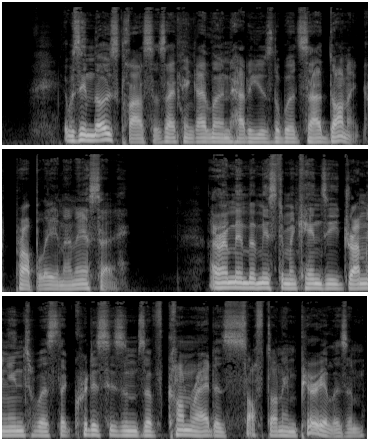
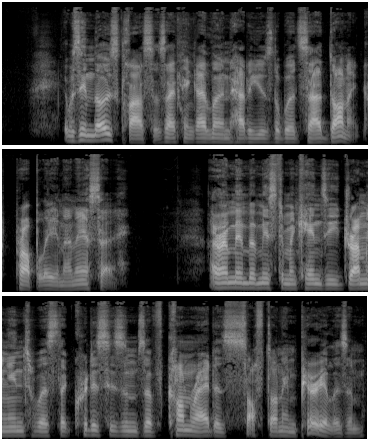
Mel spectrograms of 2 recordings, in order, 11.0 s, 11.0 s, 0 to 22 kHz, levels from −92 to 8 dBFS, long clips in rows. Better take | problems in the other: first | thin; very; fading below 900 Hz

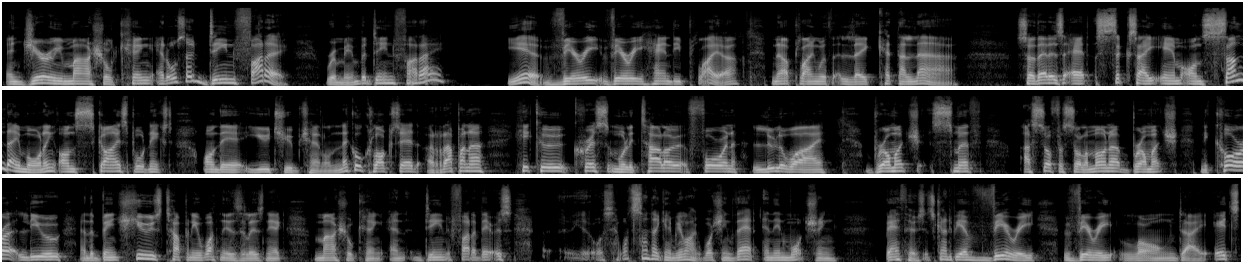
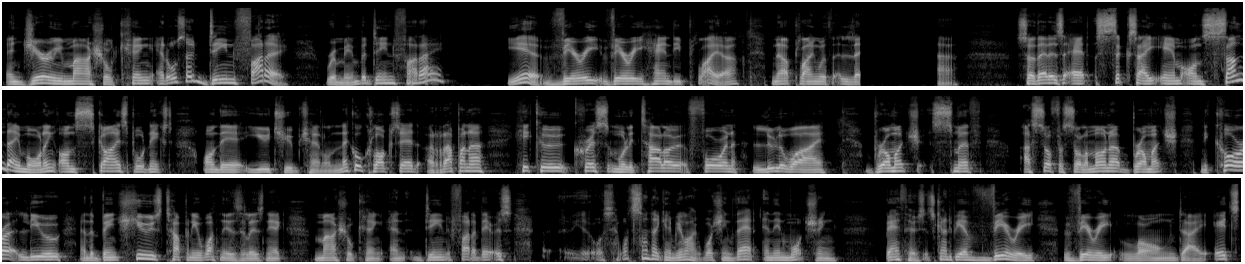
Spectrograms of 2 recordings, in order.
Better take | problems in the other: first | audio cutting out; at 8.5 s for 1 s

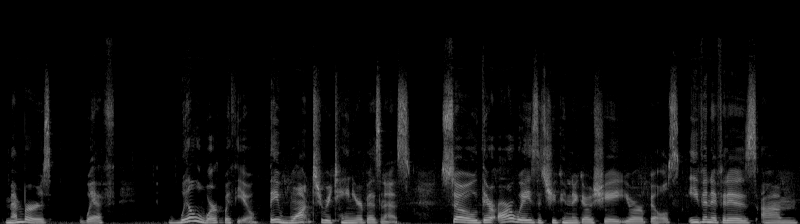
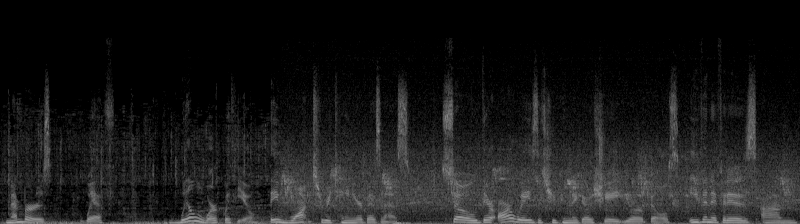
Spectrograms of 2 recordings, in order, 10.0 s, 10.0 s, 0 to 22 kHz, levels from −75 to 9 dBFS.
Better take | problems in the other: first | rain or running water; loud; throughout; 6 dB below the speech; faint in the first

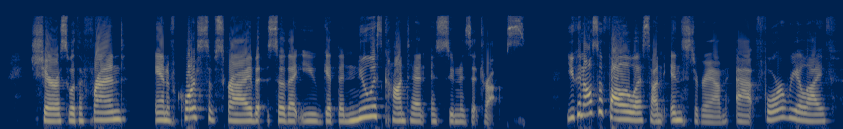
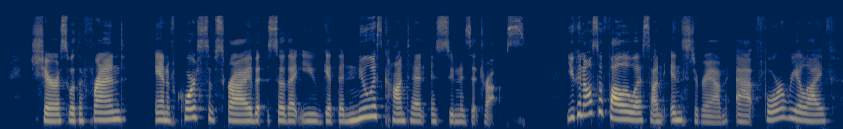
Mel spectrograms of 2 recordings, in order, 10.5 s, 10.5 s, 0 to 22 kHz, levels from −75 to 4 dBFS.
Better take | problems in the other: second | distortion; slight; 3% of the sound clipped

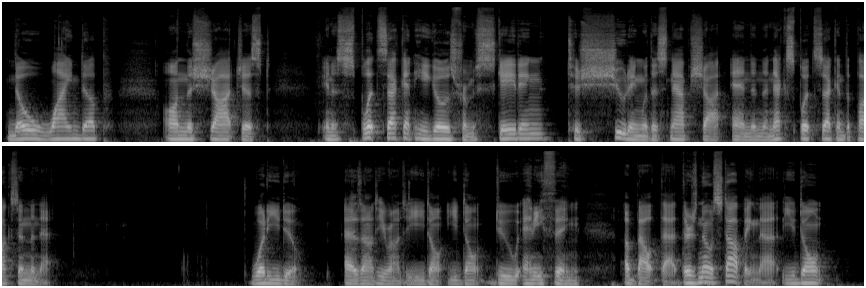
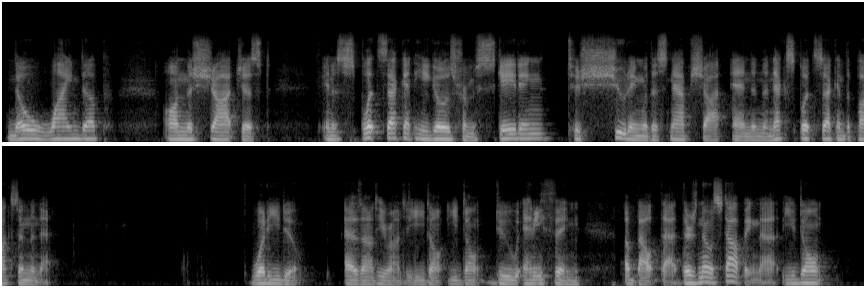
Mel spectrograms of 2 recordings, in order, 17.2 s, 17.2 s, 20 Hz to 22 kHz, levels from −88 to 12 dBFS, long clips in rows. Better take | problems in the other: first | garbled, watery; slightly; nothing above 7.5 kHz

